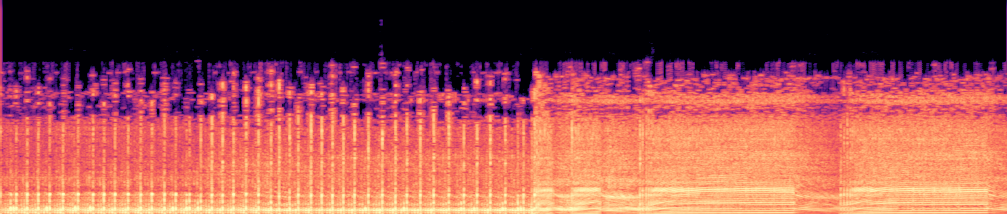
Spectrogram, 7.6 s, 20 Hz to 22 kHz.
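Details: Stihl MS 194T top-handle chainsaw after muffler mod (inner baffle removed) and tuning, cutting red oak; bogs into a steady cutting drone, then revs cleanly high and drops back without stalling, running normally under load.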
